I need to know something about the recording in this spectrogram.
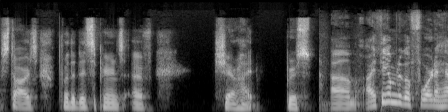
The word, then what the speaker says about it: Shere Hite: documentary you pronounce it share height sometimes they pronounce it the media people they pronounce it Sher height but the I think as far as the documentary goes the correct pronunciation is share height The Disappearance of share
